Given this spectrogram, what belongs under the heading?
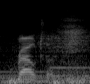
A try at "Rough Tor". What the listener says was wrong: No, as in Row, meaning rough. So it's spelt Rough Tor. The Cornish pronounce it Rough Tor, and we're all supposed to call it Rough Tor because it means rough.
